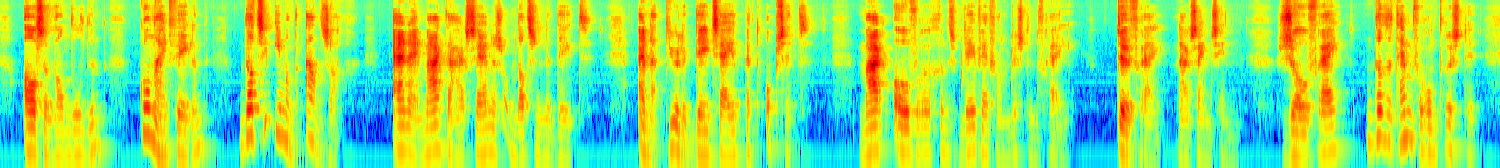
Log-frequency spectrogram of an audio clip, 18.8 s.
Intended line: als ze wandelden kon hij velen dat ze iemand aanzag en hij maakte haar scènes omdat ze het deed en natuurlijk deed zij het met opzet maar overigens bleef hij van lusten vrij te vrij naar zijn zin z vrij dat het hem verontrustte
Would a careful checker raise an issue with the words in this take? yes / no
no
